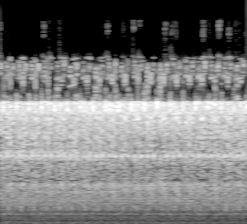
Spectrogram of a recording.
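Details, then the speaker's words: Toyota Corolla engine idling after removing the accessory belt, which revealed the water pump making noise; steady even idle with light whir, no knocks or rattles, only characteristic original engine sound; normal idle. "não faz um barulhinho só barulho original característica do motor mesmo"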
